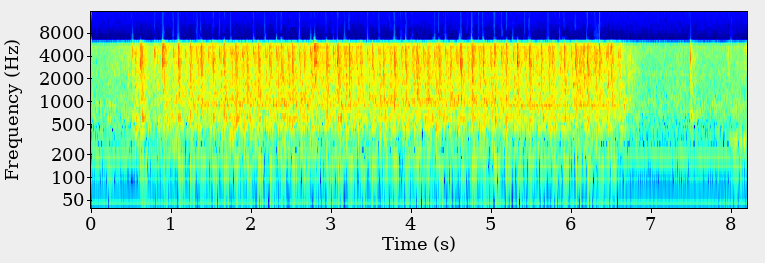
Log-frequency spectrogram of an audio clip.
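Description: A sewing machine stitching hat fabric runs in a fast, even mechanical chatter for about six seconds, close and loud, then stops, leaving a low background hum.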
